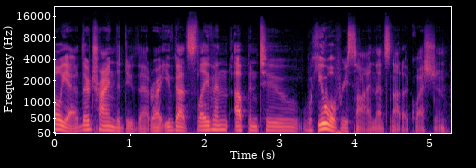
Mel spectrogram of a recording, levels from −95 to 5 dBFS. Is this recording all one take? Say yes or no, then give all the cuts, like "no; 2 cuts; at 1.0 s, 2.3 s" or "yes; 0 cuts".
yes; 0 cuts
